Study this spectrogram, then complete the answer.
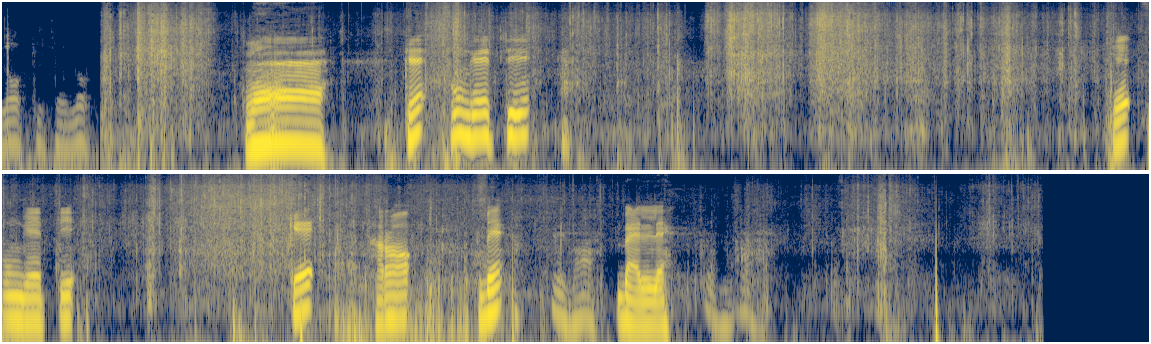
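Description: Dry leaves rustle and crackle as a hand reaches among them.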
